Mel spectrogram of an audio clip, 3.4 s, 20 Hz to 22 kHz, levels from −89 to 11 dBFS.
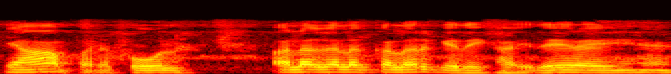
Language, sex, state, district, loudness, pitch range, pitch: Hindi, male, Haryana, Rohtak, -16 LUFS, 115-130 Hz, 115 Hz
